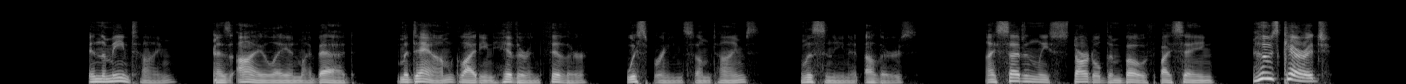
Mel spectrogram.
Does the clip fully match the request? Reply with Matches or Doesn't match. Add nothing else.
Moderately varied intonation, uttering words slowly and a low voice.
Matches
